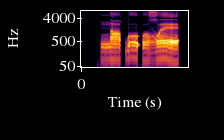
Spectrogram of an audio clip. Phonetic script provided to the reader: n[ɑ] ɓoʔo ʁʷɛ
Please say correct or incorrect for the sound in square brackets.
correct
